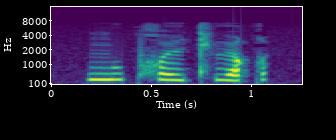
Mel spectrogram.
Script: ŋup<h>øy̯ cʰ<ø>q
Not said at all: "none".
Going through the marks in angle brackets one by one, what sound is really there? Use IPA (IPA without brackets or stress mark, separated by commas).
χ, ʉ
